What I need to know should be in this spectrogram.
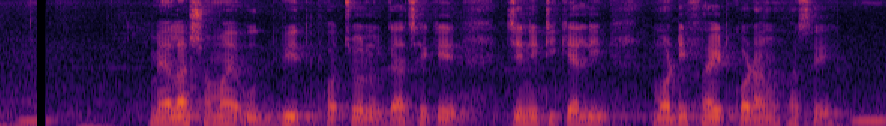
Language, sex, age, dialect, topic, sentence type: Bengali, male, 18-24, Rajbangshi, agriculture, statement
